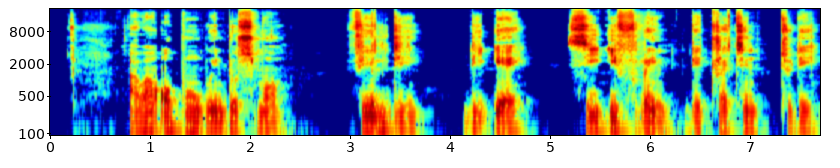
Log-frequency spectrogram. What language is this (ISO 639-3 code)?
pcm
